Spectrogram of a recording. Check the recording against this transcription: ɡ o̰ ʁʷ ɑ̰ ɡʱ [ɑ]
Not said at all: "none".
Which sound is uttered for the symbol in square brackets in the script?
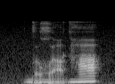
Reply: ɑ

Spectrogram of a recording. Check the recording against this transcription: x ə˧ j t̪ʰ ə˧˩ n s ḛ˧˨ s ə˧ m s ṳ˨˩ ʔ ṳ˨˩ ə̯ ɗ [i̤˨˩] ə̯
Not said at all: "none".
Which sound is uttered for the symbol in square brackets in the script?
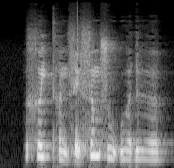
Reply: ɨ̤˨˩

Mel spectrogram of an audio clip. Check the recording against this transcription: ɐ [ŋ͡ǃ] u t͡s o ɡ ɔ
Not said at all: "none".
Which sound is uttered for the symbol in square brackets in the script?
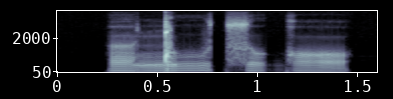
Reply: ŋ͡ǃ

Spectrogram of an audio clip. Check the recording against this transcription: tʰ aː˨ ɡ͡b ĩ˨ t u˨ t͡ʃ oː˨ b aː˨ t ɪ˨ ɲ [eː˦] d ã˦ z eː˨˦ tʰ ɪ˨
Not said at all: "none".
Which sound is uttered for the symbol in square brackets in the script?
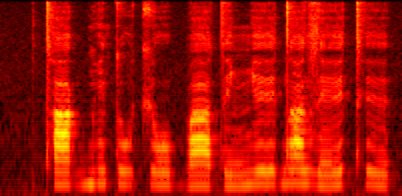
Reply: eː˦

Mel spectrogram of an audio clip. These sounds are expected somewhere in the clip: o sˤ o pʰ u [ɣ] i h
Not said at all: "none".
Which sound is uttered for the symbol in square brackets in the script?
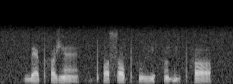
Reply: ɣ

